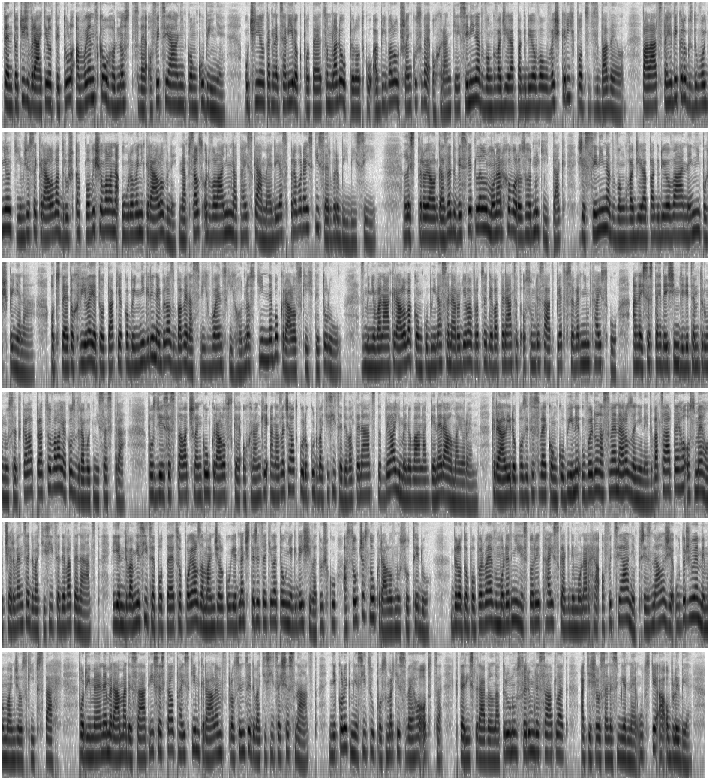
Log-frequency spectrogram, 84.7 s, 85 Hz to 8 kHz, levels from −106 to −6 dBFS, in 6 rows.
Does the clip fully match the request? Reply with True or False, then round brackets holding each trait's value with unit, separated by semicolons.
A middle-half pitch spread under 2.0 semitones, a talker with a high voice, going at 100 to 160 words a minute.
False (2.9 semitones; 195 Hz; 135 wpm)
